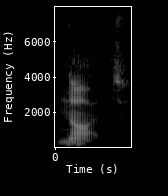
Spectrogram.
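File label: "not", English pronunciation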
